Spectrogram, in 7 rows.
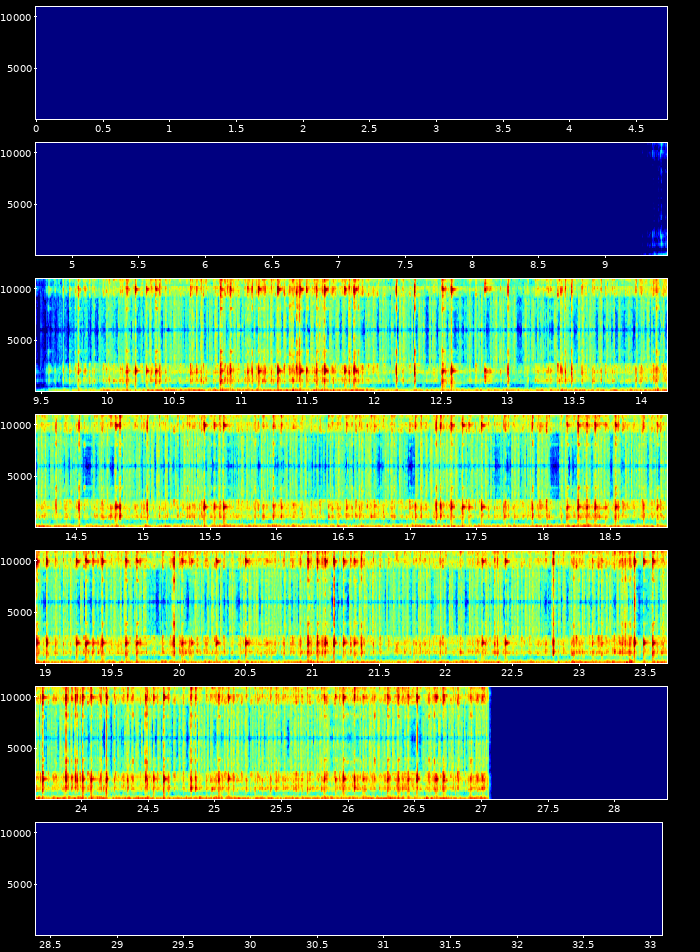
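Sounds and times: bicycle rolling on dirt track: 9.4 - 27.1
small clicks: 9.4 - 27.1.

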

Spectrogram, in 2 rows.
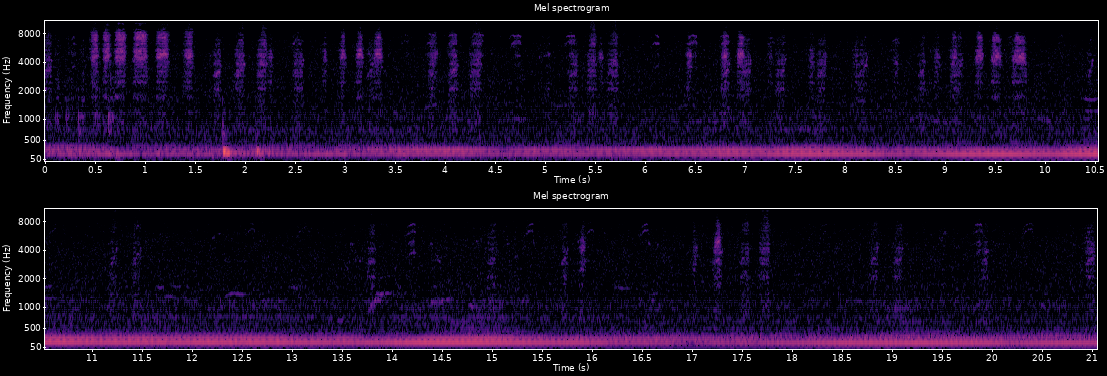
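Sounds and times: chicks peeping: 0.0 - 5.8, 6.4 - 9.8, 13.6 - 17.9
steady low hum: 0.0 - 21.0.

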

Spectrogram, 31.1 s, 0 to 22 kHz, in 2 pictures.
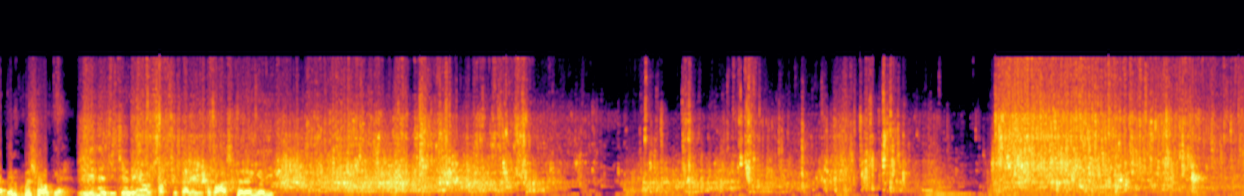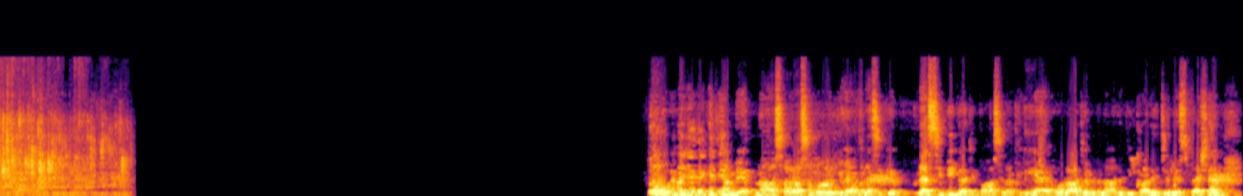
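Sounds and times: tap water splashing into bowl: 1.0 - 17.2.

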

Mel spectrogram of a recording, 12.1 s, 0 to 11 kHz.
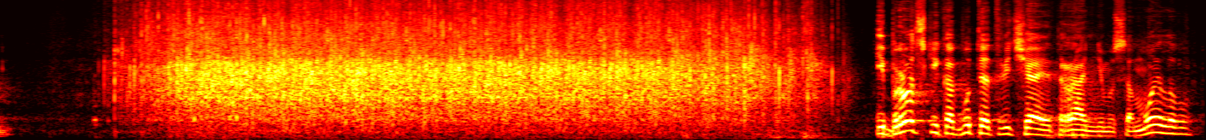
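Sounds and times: audience applauding: 1.0 - 8.6.

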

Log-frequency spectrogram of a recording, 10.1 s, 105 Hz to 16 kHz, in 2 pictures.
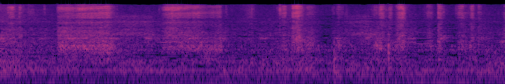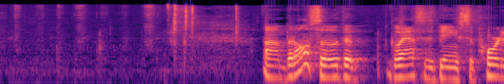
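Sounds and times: marker drawing on paper: 0.0 - 6.7.

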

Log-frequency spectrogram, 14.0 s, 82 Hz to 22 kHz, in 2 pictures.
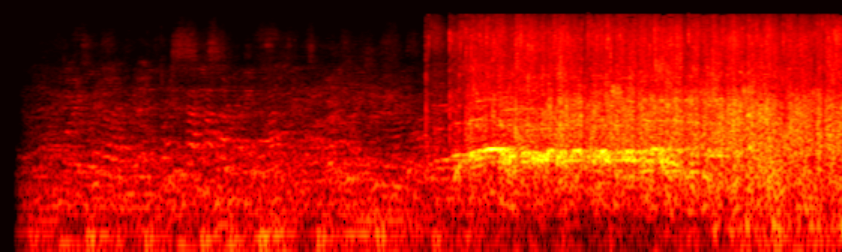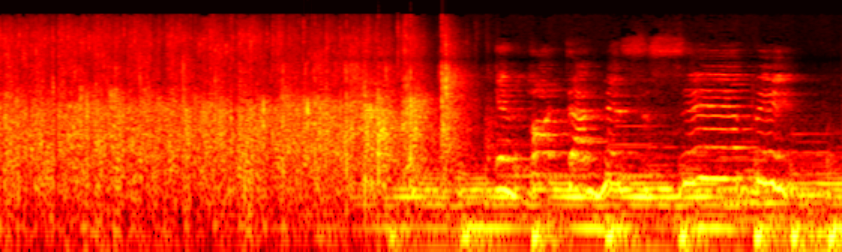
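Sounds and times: audience applauding: 3.5 - 11.2.

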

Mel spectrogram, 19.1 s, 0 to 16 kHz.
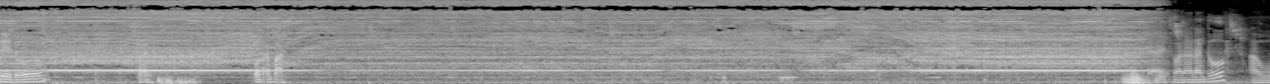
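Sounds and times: vacuum sucking up sand: 0.0 - 4.4, 16.2 - 17.7
handheld vacuum motor whine: 0.0 - 17.7.

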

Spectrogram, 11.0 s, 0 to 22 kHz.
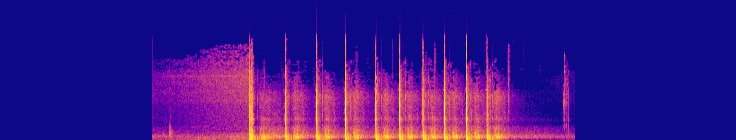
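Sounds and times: pistol shots with echo: 3.7 - 8.1.

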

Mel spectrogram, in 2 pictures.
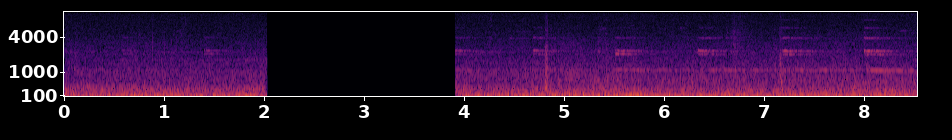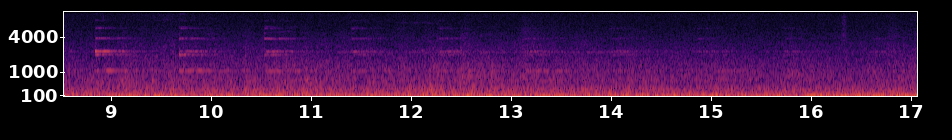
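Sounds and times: freight train rumbling past: 3.9 - 17.0.

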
